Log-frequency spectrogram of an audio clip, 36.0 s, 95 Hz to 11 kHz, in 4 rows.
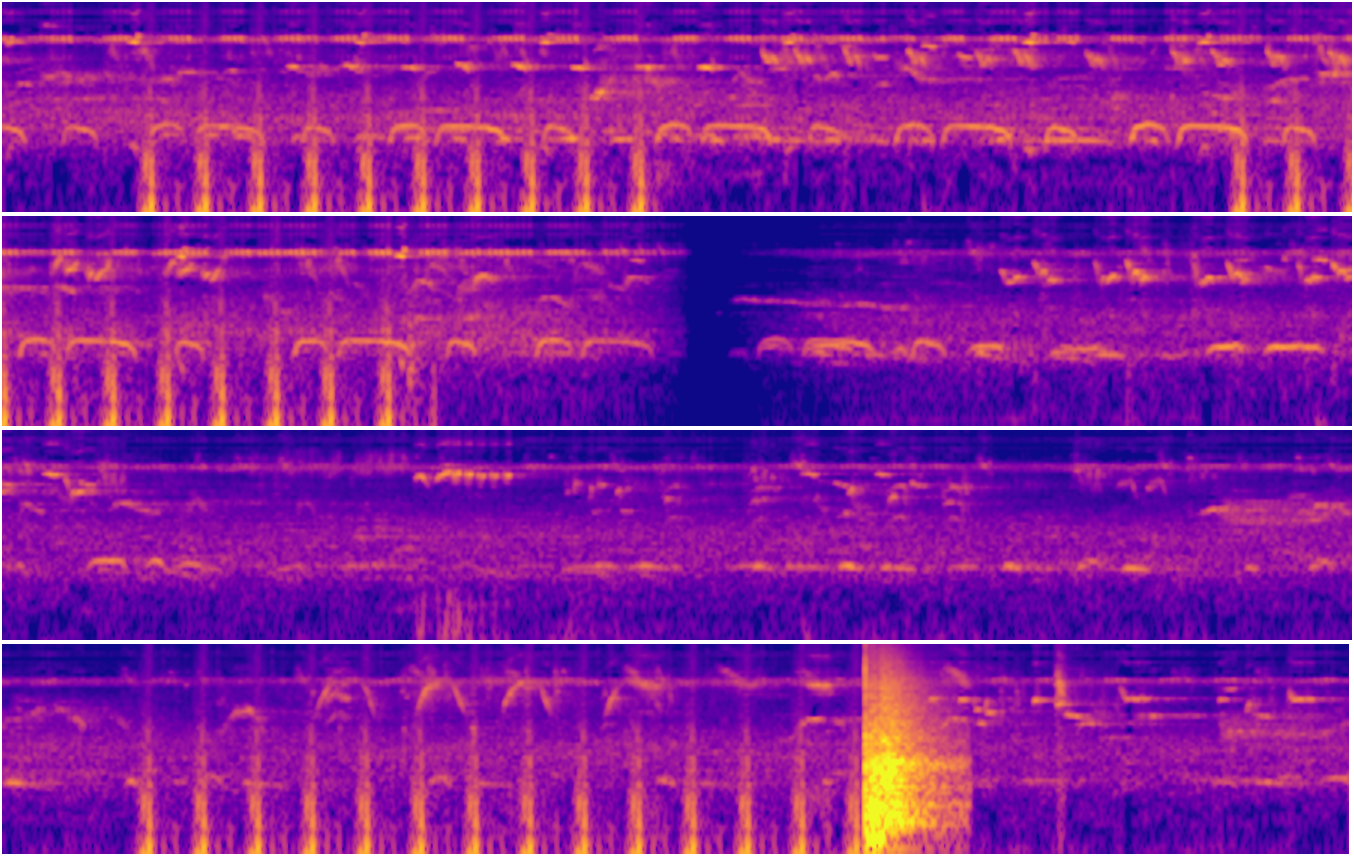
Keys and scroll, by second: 0.0-2.6 typing, 5.6-6.9 typing, 8.1 space, 10.8 m, 11.8 n, 14.8 w, 17.3 n, 18.1 d, 20.0 c, 23.3-24.8 typing, 27.8 m, 28.3 s, 29.6 m, 30.1 w, 32.2 m, 32.8 q.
